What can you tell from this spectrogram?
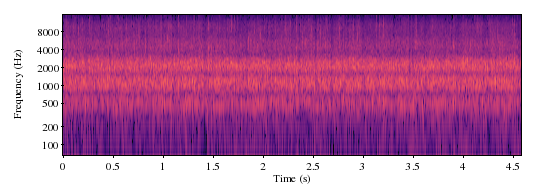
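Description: Crowd applauding, a dense, steady clapping that holds even throughout.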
